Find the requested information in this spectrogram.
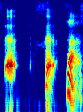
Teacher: जुबान की नोक ऊपर के दांतों को लगे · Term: सा का मखरज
